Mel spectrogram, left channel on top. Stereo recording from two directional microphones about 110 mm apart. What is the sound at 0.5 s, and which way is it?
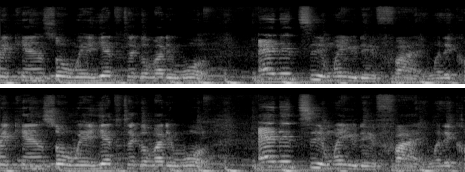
A man's voice, 10° right (ahead or behind).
